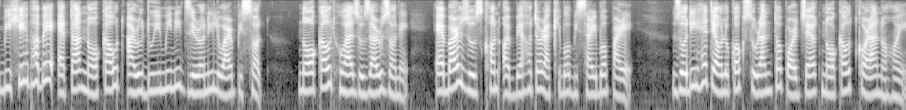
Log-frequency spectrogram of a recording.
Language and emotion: Assamese, neutral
